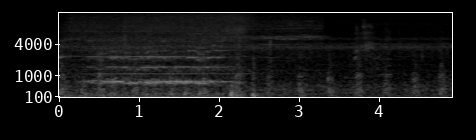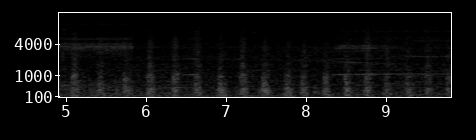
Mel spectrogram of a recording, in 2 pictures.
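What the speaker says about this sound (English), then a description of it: "I hear a train" A steam train on the Riviera Line passes with a hiss and a brief whistle, followed by a rhythmic, repeated clatter of wheels over rail joints that continues steadily at moderate distance.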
